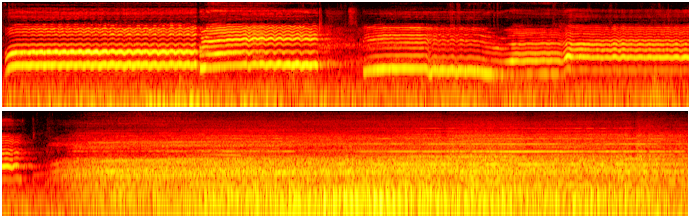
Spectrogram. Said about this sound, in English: A spiritual chant to lift the mind onto a higher plane of peace and tranquility.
